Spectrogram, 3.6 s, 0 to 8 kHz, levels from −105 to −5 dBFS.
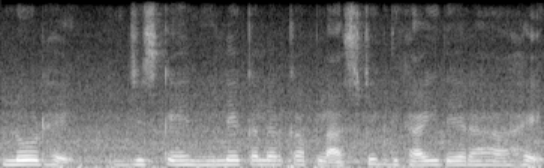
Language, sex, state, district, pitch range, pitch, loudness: Hindi, female, Uttar Pradesh, Hamirpur, 185-200 Hz, 195 Hz, -17 LUFS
